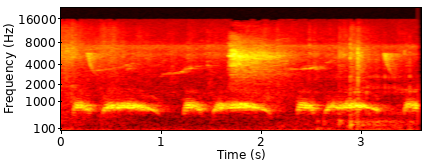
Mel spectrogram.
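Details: Gù thổ cooing of a spotted dove from a dove farm near Ba Vì, Hanoi, Vietnam: rounded low coos grouped in pairs, a short note then a longer one, repeated in a regular rhythm, with thin chirps of other birds.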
